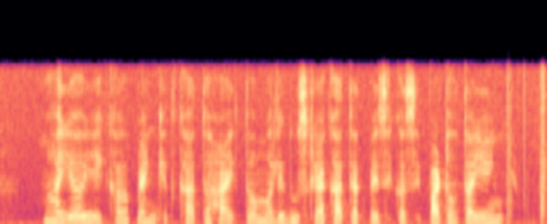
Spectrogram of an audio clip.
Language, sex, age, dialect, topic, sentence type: Marathi, female, 36-40, Varhadi, banking, question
